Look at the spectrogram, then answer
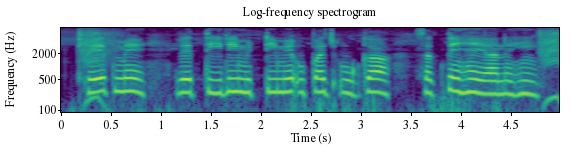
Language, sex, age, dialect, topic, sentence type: Hindi, female, 31-35, Hindustani Malvi Khadi Boli, agriculture, question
